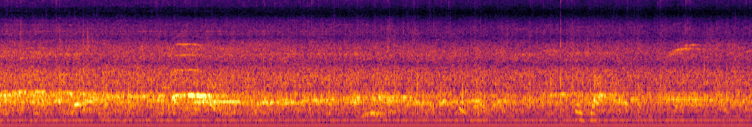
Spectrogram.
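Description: A large crowd applauding and cheering steadily, with a few scattered shouts.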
